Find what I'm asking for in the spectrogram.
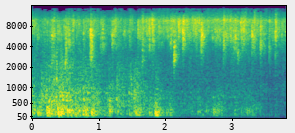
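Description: Computer-simulated thunder and rain: a loud, rolling rumble with crackling bursts over a continuous hiss of heavy rainfall, fading slightly toward the end.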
